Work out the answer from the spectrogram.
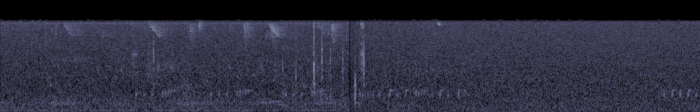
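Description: Steady outdoor hiss with a few quick, high, falling bird chirps in the middle, along with two sharp clicks at about the same time.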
